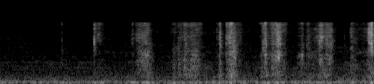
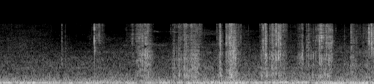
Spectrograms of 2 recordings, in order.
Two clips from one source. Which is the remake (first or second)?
first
